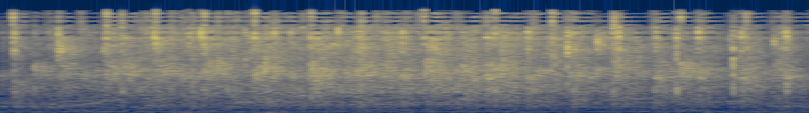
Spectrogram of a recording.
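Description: A congregation applauding: dense, steady hand-clapping that thins out near the end.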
